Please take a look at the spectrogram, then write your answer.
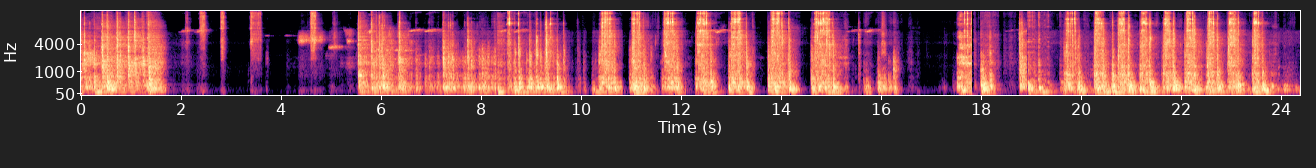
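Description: Fasteners are tightened during a manual window crank swap in a car door, heard as loud, close bursts of mechanical ratcheting and whirring in quick repeated pulses separated by short pauses.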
